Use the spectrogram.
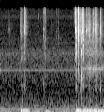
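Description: Keys clack on a computer keyboard while a command is entered, with a few quick taps, a pause, then a denser burst of keystrokes, close by and with no talk.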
